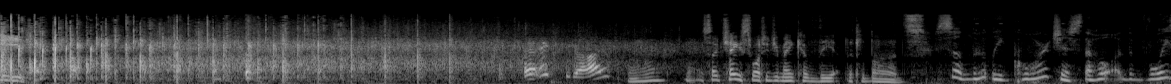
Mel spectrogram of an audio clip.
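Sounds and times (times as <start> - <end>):
audience applause: 0.0 - 7.4
speech: 6.3 - 11.7.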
